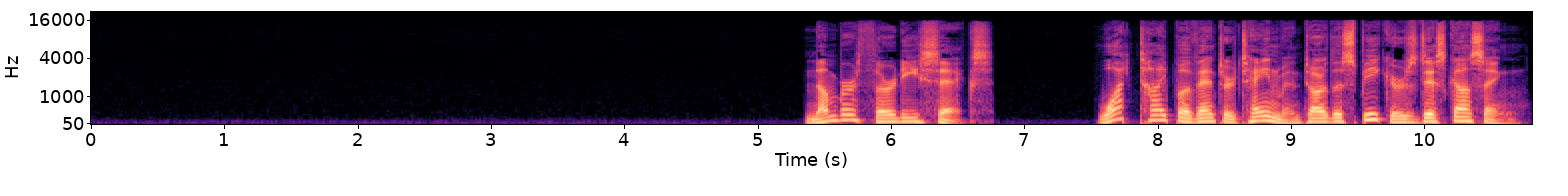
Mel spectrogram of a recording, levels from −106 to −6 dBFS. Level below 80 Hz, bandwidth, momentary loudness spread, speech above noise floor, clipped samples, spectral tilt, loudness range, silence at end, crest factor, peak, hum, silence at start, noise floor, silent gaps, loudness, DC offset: -44 dBFS; 16 kHz; 8 LU; 64 dB; under 0.1%; -5.5 dB/octave; 7 LU; 0.1 s; 18 dB; -2 dBFS; none; 5.35 s; -80 dBFS; none; -17 LUFS; under 0.1%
